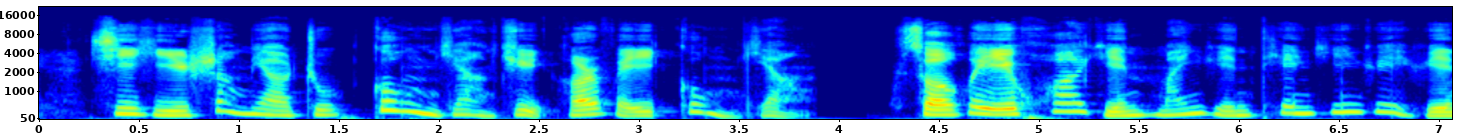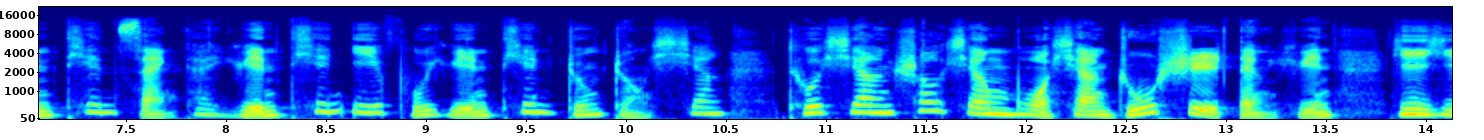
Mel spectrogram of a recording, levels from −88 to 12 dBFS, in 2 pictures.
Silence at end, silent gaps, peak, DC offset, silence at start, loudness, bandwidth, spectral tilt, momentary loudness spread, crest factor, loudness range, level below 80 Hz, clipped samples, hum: 0 s; none; -4 dBFS; under 0.1%; 0.25 s; -27 LUFS; 15 kHz; -4.5 dB/octave; 12 LU; 22 dB; 6 LU; -58 dBFS; under 0.1%; none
